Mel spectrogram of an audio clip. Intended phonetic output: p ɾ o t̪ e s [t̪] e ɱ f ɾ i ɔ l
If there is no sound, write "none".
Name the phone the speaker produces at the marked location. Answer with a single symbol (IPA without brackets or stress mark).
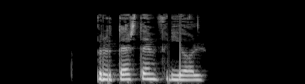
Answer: t̪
